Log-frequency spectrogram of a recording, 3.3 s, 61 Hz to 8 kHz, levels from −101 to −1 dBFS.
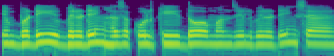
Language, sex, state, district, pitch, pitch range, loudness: Marwari, female, Rajasthan, Churu, 180 Hz, 180-190 Hz, -16 LUFS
